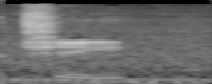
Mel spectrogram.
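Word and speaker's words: ch'i: spelling is used for chi in Wade Giles. The word chi should actually be C'-Hi. That would be pronounced chi.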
